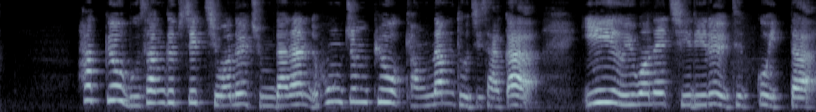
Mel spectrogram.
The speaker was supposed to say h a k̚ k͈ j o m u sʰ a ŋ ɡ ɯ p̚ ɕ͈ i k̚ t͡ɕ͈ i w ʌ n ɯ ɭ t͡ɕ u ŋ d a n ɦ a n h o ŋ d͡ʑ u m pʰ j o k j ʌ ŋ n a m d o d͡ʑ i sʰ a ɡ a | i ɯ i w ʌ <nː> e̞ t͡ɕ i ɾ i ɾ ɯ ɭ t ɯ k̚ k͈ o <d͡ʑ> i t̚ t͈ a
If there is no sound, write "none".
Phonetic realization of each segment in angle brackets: n, none

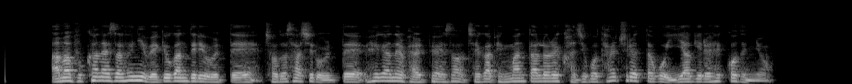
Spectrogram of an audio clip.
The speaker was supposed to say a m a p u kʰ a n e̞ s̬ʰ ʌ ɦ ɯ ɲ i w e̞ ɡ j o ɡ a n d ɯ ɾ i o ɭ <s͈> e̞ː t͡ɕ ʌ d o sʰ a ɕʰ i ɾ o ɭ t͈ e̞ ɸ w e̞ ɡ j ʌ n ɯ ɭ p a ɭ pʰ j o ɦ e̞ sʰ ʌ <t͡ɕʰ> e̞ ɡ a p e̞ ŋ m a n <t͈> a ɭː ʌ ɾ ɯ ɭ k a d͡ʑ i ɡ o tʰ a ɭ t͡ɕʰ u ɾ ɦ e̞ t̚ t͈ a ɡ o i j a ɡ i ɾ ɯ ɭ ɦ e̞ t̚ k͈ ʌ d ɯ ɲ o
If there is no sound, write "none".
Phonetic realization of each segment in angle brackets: t͈, t͡ɕ, t͈

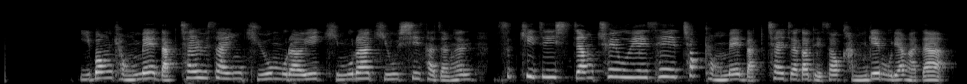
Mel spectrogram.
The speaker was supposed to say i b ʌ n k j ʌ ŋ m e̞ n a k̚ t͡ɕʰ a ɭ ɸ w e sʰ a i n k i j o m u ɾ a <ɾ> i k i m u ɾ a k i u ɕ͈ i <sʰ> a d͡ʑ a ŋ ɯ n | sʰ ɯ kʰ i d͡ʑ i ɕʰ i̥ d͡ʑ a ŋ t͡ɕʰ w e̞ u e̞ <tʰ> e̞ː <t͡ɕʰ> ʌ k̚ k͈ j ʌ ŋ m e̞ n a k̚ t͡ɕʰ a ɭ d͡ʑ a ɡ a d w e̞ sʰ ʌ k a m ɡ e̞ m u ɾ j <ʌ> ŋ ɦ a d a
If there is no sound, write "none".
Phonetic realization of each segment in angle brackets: none, sʰ, sʰ, t͡ɕʰ, a

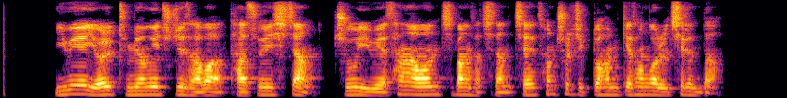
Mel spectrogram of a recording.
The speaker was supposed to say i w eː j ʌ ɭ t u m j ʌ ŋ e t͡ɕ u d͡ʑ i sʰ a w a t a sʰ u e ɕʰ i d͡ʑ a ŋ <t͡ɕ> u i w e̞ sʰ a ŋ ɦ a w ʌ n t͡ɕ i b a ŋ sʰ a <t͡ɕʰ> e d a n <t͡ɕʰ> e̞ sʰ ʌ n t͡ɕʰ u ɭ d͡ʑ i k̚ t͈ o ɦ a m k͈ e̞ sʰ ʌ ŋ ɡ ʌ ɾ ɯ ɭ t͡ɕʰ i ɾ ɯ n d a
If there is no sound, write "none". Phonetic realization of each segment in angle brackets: t͡ɕ, t͡ɕʰ, t͡ɕʰ

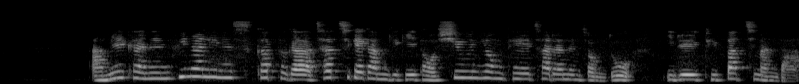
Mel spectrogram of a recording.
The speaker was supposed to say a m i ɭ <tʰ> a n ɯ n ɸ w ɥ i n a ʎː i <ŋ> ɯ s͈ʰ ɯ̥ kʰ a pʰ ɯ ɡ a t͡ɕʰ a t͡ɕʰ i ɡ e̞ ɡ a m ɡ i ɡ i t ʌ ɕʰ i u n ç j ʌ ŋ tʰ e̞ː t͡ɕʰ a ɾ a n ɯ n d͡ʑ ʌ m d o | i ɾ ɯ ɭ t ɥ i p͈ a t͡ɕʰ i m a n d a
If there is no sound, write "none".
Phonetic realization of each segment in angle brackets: kʰ, n

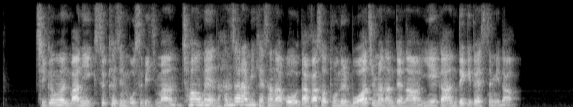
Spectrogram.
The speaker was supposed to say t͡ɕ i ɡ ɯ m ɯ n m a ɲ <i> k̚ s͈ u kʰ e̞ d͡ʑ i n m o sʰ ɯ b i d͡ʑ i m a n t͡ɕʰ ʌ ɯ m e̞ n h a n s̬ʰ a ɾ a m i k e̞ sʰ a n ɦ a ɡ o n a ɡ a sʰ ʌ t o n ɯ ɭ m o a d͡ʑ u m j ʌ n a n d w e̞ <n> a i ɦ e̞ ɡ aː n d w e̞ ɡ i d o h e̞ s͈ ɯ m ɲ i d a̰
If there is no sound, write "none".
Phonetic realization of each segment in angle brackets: iː, n

